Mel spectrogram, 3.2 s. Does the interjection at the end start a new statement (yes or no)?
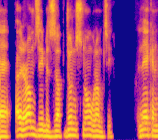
no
